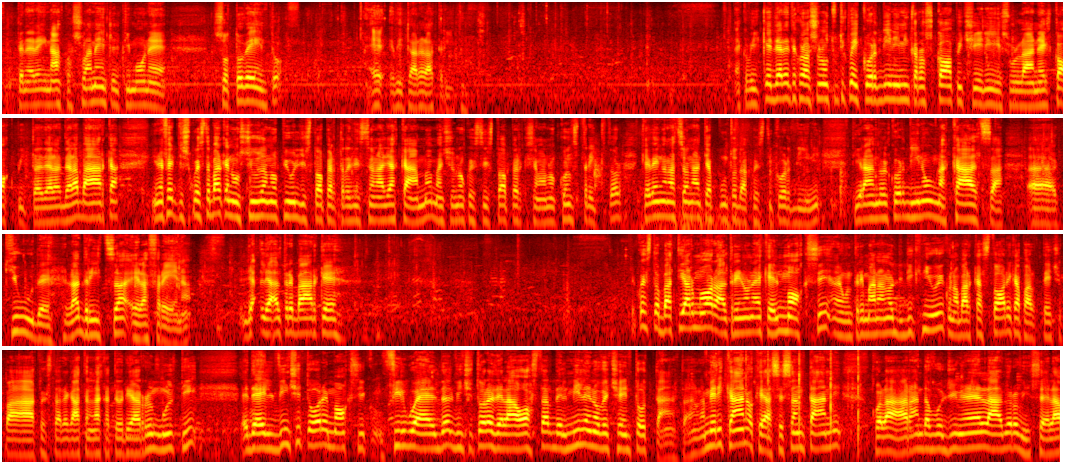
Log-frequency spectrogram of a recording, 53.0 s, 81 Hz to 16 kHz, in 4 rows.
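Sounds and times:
steady low hum: 0:00.0 - 0:11.3
faint voices of people: 0:00.0 - 0:43.6.

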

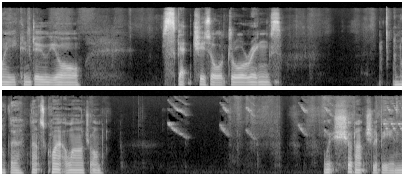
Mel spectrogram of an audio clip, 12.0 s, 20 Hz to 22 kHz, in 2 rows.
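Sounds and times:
small bird chirping: 0:08.5 - 0:10.9, 0:11.6 - 0:12.0.

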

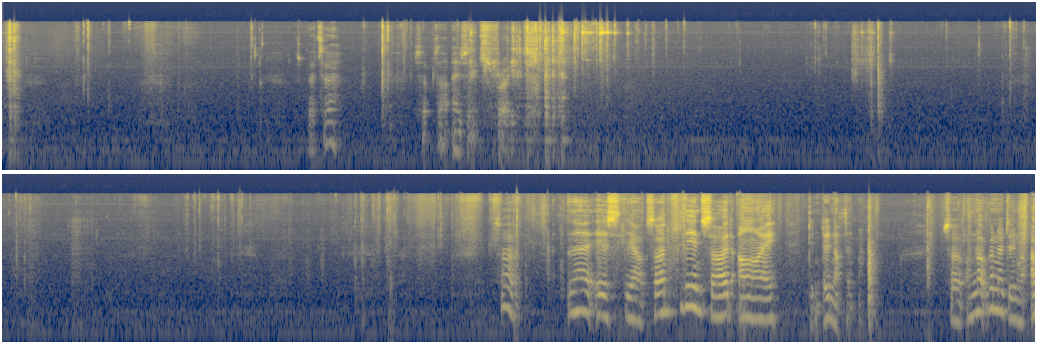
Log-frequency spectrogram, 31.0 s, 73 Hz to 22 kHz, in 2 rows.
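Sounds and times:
paper rustle: 0:20.3 - 0:24.0, 0:24.6 - 0:25.9.

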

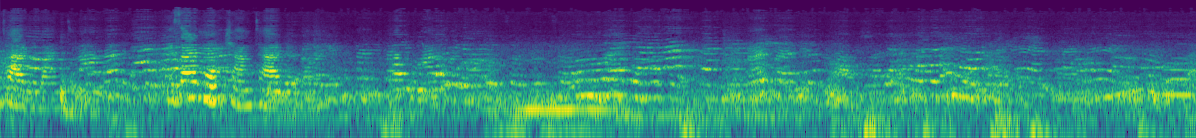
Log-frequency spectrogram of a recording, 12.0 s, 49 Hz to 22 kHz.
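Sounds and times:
children chattering: 0:00.0 - 0:11.9.

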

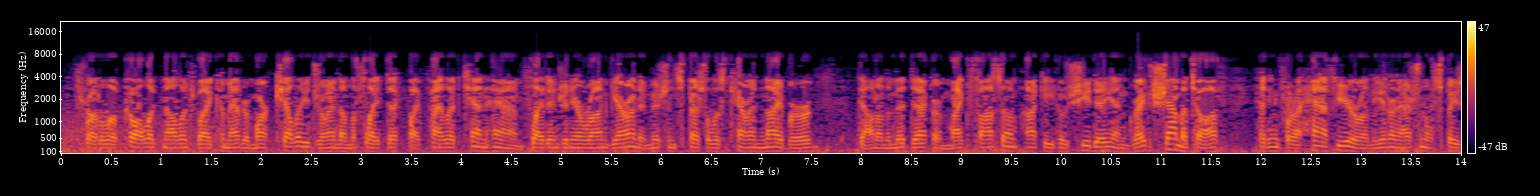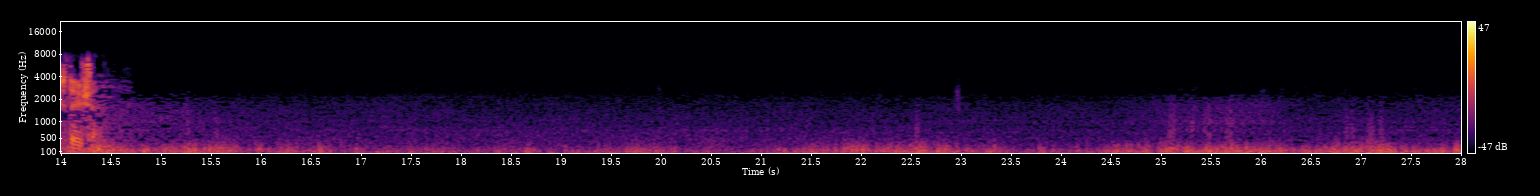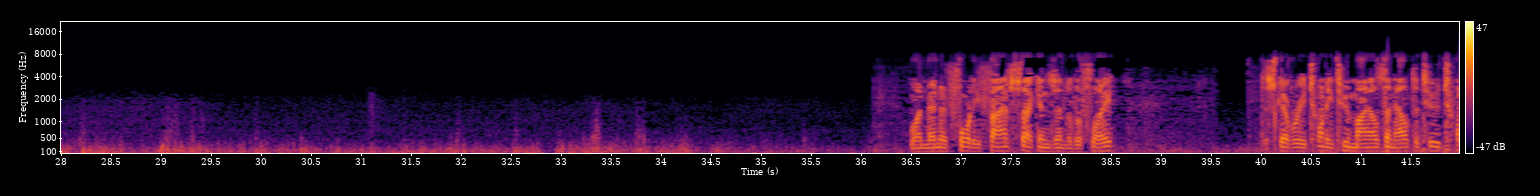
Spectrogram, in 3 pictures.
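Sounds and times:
distant rocket rumble: 0:00.0 - 0:41.9
faint crackles: 0:35.4 - 0:41.9.

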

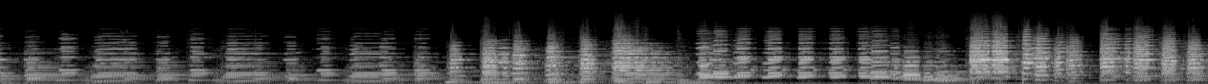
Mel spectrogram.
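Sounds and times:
swing dance band with brass: 0:00.0 - 0:12.0.

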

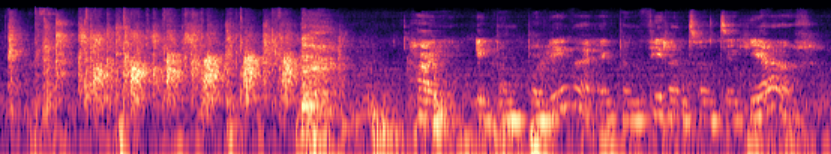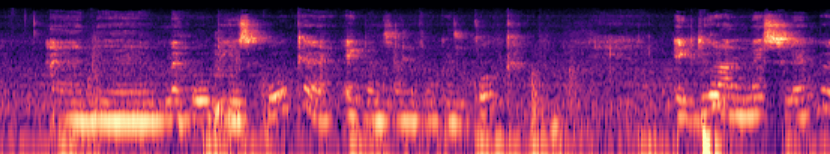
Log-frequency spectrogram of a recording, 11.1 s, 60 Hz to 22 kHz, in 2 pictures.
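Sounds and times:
audience clapping: 0:00.0 - 0:02.4.

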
